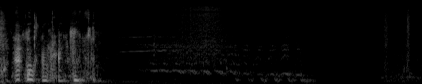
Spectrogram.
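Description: A horse whinnying in a quick run of neighing pulses for about a second, then quiet with a few faint soft sounds.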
